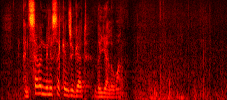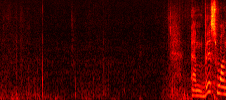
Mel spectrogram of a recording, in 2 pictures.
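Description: A man lectures through a microphone, speaking calmly with pauses.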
